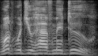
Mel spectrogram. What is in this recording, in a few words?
Male; baldurs1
